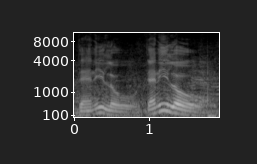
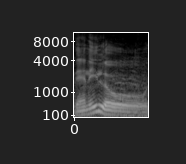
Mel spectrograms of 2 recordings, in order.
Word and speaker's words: Danilo: Danilo. It's kind of like Daniel, but Danilo Sapienza.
